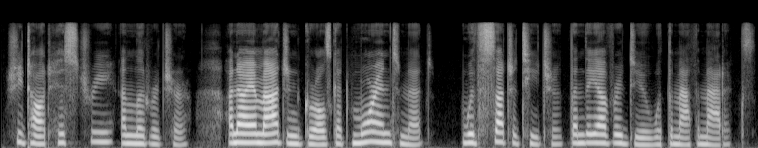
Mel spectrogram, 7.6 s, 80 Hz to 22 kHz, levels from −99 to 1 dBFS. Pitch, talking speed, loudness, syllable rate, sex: 210 Hz, 180 wpm, -19 LUFS, 5.9 syllables/s, female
